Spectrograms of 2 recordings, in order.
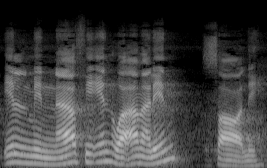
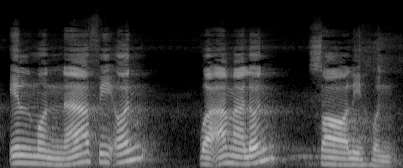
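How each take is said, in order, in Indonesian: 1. Kata bendanya berakhir dengan bunyi vokal -in. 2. Kata bendanya berakhir dengan bunyi vokal -un. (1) "Atau dibaca ilmin itu sebagai ataf bayan" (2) "Kalau dibaca ilmun"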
